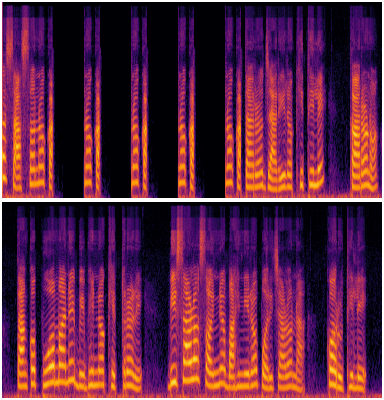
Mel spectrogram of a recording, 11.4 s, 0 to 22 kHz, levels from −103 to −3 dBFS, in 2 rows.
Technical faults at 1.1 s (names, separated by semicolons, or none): Opus compression; stutter with silent gaps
